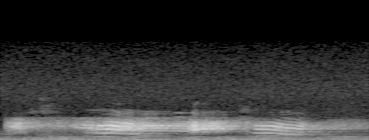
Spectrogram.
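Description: A domestic rabbit gives a piercing, high-pitched scream that wavers and swells for nearly two seconds, much like an infant's cry. Rabbits make this sound only when in unbearable pain or extremely frightened.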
